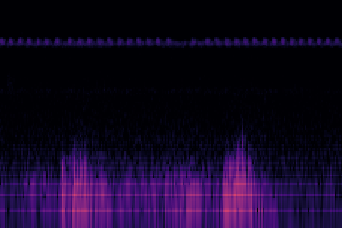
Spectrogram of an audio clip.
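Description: A faint, steady high-pitched trill, rapidly pulsing, runs throughout, with two soft low rustles about a second in and just after three seconds.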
